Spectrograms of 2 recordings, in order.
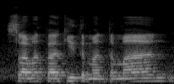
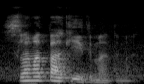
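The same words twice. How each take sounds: First: It is said flatly with little intonation. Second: It is said with lively intonation and volume. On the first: The message does not fully reach the listener. The speaker calls it wrong. "maka itu kurang sampai pesannya" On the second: The message gets across to the listener. The speaker calls it right. "Ini terbantu"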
